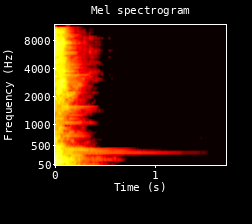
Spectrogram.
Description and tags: BS Hit 12
metallic effects using a bench vise fixed sawblade and some tools to hit, bend, manipulate.
Bounce, Clunk, Dash, Effect, Hit, Hits, Metal, Sawblade, Sound, Thud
